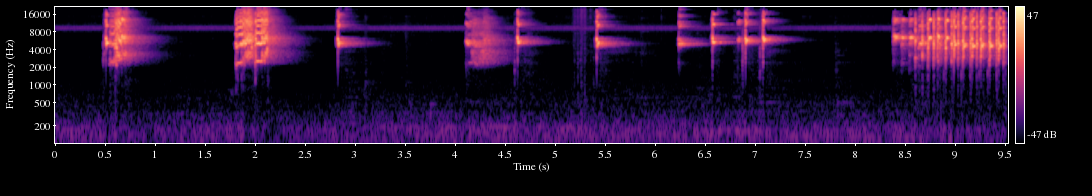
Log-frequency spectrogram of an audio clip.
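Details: Albino lovebird calling with harsh squawks and short sharp chirps at uneven intervals, ending in a rapid buzzy chattering trill.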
